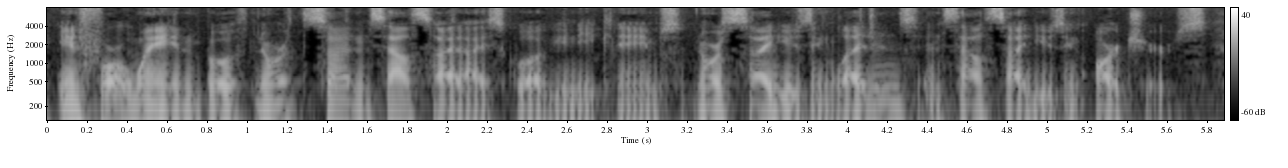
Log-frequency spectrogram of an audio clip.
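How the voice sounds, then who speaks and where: A young man with a notably deep voice reads a scripted school TV segment. His delivery is even and measured, like someone working through a prepared list. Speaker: student presenter. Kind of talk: scripted narration.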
